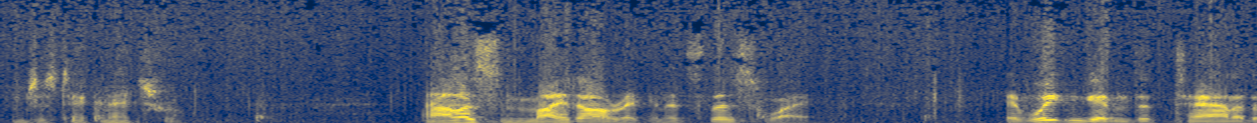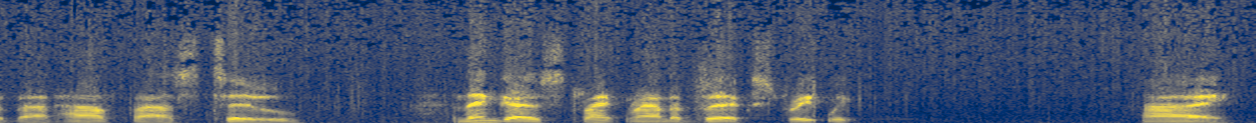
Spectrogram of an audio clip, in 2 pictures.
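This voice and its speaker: An actor playing a truculent Australian housebreaker and ringleader in an old radio crime drama, curt, slangy and bullying. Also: male voice, lowish voice, expressive, moderate pace, long pauses, a bit bright, a little hiss or hum, low-quality recording. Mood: wary, brazen. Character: cocky, truculent male housebreaker, ringleader with a gun.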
